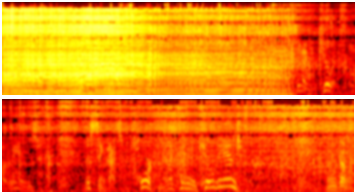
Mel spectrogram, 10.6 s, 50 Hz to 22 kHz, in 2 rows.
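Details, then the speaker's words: YD100 two-stroke first startup with Dio reed valve, ported cylinder and windowed piston; revs high and hunts erratically before dying; owner suspects the uncapped boost port is causing the crazy idle. "i didn't try it without that that might be what's giving me that crazy uh idol but no matter what i gotta cap that off"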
